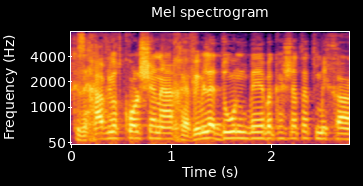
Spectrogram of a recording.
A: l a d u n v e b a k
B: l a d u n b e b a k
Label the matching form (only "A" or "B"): B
